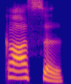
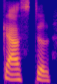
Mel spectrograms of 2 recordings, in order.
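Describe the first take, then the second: First: The T sound is silent. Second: The T sound is pronounced. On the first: The speaker calls it right. "Because the T is silent" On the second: The speaker calls it wrong. "It is not castle"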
